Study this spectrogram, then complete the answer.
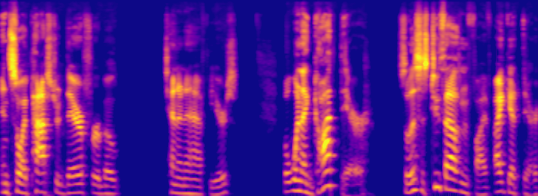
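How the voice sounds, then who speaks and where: A man with a Canadian accent speaks at a fairly quick pace, with long, frequent pauses, a fairly high pitch, and ordinary pitch variation. His tone is bright and sharp, on a very clean recording with a silent background. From Ontario, Canada. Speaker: pastor. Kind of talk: interview conversation.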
